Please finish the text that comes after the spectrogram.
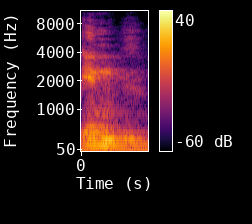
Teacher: حمزہ نون زیر ان، نون پر تشدید ہونے کی وجہ سے غنہ کریں گے یعنی ناک میں آواز کو لے کر جائیں گے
